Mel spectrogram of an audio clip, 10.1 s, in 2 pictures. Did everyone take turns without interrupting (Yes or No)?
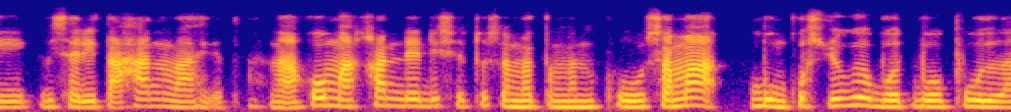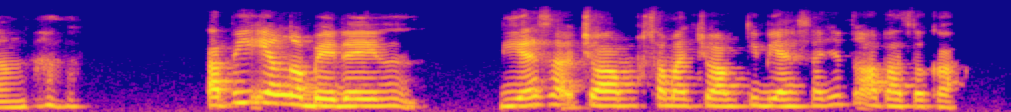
Yes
